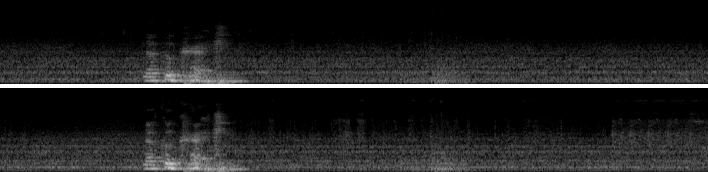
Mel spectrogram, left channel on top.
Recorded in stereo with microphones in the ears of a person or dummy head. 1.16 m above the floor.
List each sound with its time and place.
0.0 s a fan: centre (ahead or behind), 5.5 m
1.4 s a crack: 40° right (ahead or behind), 2 m
4.0 s a cupboard door: 5° right (ahead or behind), 0.6 m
